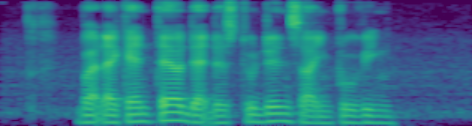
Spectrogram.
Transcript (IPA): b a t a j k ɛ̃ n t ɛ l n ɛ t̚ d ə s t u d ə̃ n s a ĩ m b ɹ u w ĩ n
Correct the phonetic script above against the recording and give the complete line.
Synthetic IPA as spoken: b a t a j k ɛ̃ n t ɛ l d ɛ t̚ d ə s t u d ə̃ n s a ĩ m p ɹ u v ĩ ŋ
